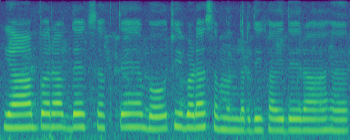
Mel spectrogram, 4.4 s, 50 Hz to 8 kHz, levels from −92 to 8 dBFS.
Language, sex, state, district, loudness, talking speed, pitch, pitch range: Hindi, female, Haryana, Charkhi Dadri, -15 LUFS, 190 wpm, 235 Hz, 195-245 Hz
